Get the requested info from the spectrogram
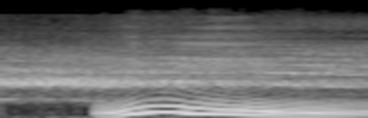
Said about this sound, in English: I feel like they wouldn't be cheering, they would be screaming. We need to put in screaming.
